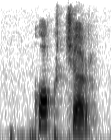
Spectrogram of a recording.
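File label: "кокчӧр", Komi, female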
